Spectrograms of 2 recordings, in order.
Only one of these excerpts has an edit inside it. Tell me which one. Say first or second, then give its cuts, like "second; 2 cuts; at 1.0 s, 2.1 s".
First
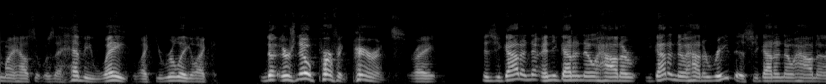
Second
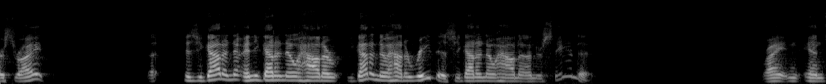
first; 2 cuts; at 2.6 s, 4.7 s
